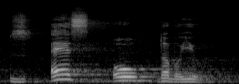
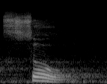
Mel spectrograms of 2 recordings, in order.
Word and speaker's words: sow: S-O-W is pronounced as sow, sow, sow.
